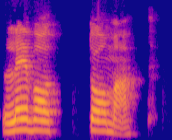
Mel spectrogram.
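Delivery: "levottomat" with a long held double T. Shown as a demonstration. Teacher slowing down to show a double T in "levottomat". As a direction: lean into the double T of "levottomat", slowly. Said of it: "we still put a bit more focus on the double T".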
